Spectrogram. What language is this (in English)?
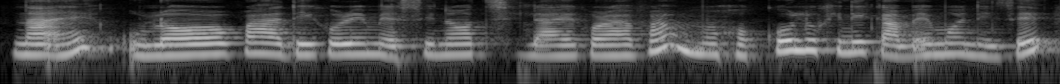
Assamese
